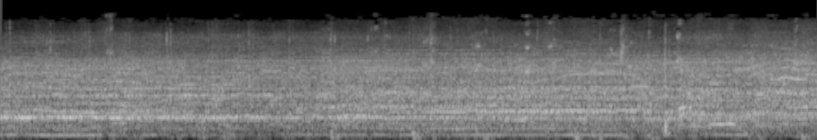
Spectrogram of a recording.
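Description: Basketball dribbled on a hardwood court, a few separate bounces, over steady arena background noise with held droning tones.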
